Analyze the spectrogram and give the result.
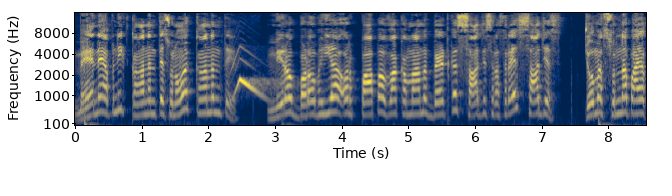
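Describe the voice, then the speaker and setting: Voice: very high-pitched, pushed and bright, exaggerated voice. An actor voicing a cheeky, aggrieved cartoon schoolboy who complains and argues in a rural North Indian Hindi dialect. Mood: suspicious, hurt. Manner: whiny, indignant, argumentative. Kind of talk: comic cartoon dialogue.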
